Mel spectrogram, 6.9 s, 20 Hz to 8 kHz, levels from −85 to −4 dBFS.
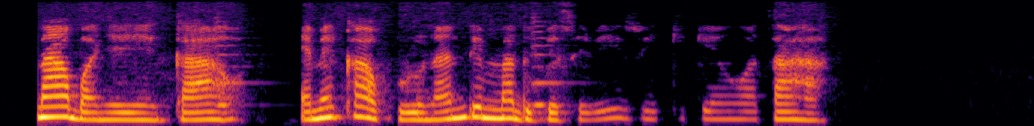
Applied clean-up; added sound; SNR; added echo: none; Bowed string instrument; 18 dB; none.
